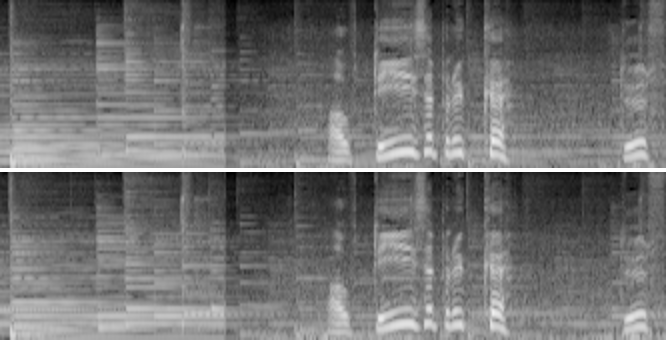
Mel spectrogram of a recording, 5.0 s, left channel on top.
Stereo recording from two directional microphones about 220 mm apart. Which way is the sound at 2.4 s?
10° left (ahead or behind).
